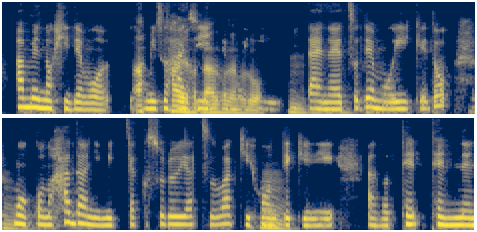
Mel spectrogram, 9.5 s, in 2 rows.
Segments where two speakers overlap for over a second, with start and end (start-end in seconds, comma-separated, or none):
1.3-2.9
